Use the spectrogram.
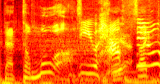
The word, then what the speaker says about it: Tumua: Tumua.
